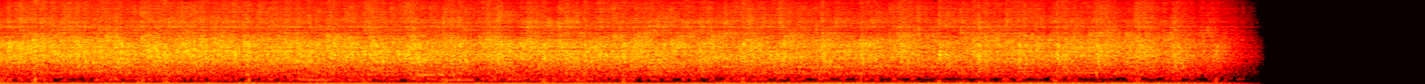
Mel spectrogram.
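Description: Audience applauding, a dense steady clapping that cuts off suddenly near the end.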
